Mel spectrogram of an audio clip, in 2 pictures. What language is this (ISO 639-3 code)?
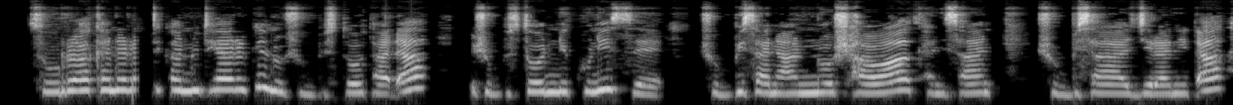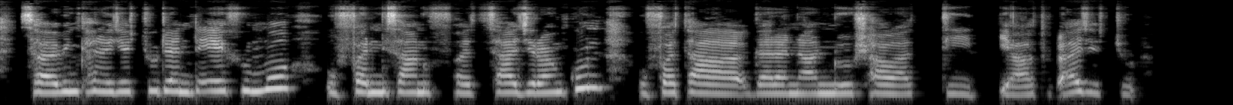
orm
